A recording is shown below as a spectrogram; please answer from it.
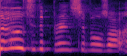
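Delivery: put-on high screaming. Retelling being sent to the principal: imitating a teacher screaming. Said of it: "Miss screams at me".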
